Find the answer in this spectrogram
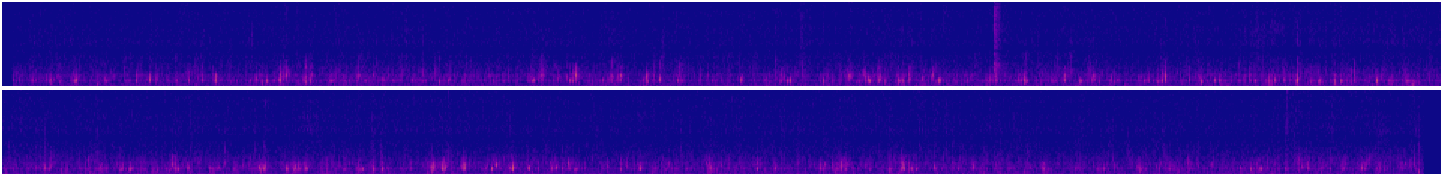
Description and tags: Boiling Pot of Water
A short recording of a pot of potatoes boiling. The cooking process was making fried potatoes.
Recorded by holding my phone over the pot, extracted audio from video.
Credit is nice but not required at all Enjoy!
food, fried, fry, frying, hot, kitchen, potato, stove, water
